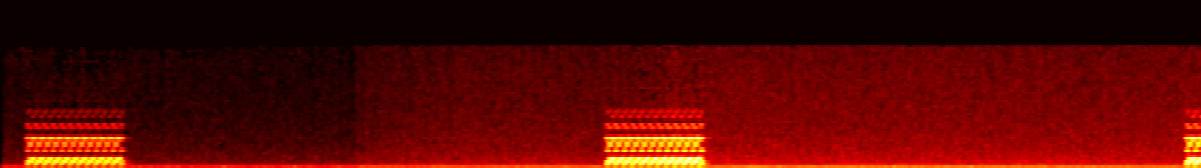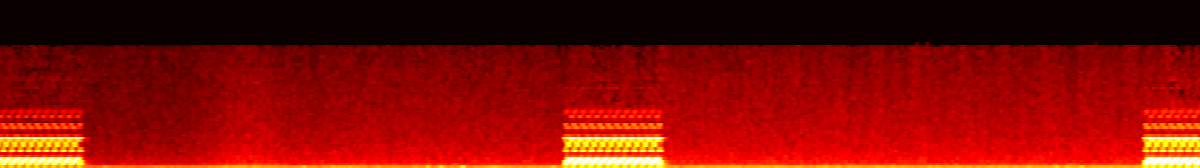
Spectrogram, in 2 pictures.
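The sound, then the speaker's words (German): Telephone ringing with an incoming call: five short electronic ring bursts spaced about six seconds apart, the last one cut off, over a steady low hum and faint hiss. “Ein Anruf eines Kollegen von der BBC.”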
